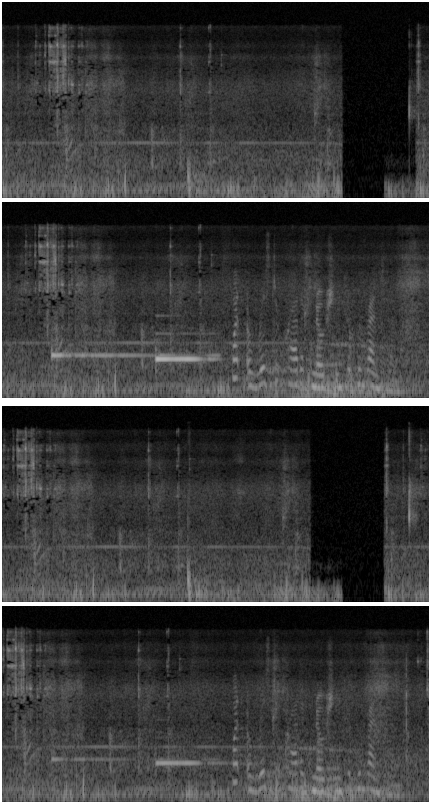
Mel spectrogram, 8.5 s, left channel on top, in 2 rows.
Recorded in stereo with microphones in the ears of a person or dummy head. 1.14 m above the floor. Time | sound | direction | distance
1.9 | a finger snap | 25° right (ahead or behind) | 0.7 m
4.8 | a piano | 30° left (ahead or behind) | 0.5 m
6.6 | a woman speaking | 15° left (ahead or behind) | 1.2 m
